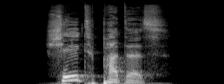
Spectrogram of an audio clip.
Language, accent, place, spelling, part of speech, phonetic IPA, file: German, Germany, Berlin, Schildpattes, noun, [ˈʃɪltˌpatəs], De-Schildpattes.ogg
- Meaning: genitive of Schildpatt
